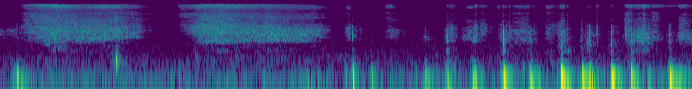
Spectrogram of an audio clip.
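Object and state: Corrugated cardboard sheet.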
